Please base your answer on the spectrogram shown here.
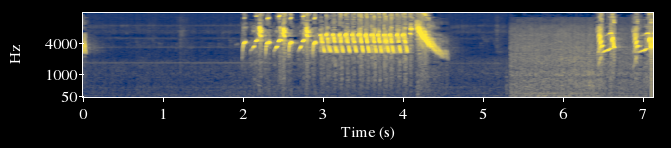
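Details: European goldfinch song meant for teaching chicks. Twittering notes build into a fast, even trill and a sweeping descending note, then a hissy noisy stretch with a couple of high chirps.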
